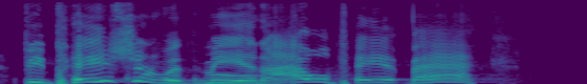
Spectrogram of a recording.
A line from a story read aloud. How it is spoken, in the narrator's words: His fellow servant begged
